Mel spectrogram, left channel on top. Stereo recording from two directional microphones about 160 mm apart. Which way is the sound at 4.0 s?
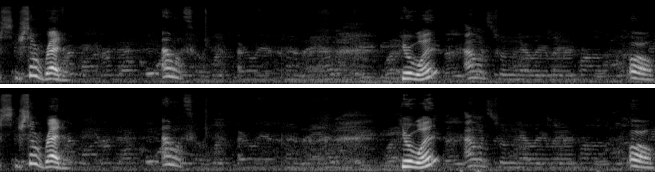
55° right (ahead or behind).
